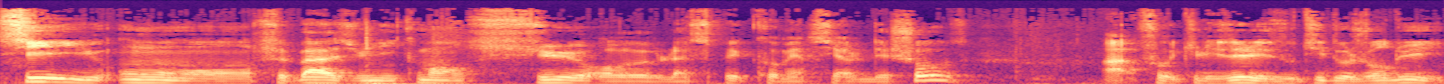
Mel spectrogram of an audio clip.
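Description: At a very slow pace, a man speaks with a very deep, low pitch and ordinary pitch variation. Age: 50s. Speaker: photo printer. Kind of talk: interview. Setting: at home workshop.

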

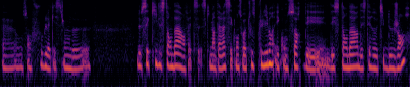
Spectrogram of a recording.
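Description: Medium pitch from a woman, fairly even intonation, and a moderate pace. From Brittany, France. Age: 20s. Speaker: fashion entrepreneur. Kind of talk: radio interview. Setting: studio.

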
